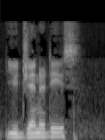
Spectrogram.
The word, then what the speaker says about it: Eugenides: That's another thing I like about, I'm always curious as to how, it's Eugenides. Is that how you pronounce it? That's how most people I know say it.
